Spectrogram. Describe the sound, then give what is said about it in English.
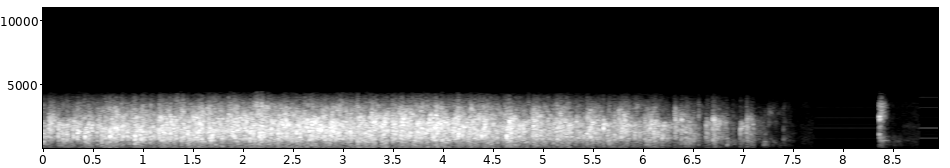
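Audience applause after a love poem is recited, a dense burst of many hands clapping that holds steady for several seconds, then thins into scattered claps and fades out, followed by a brief sharp click. “Okay, so baby got some applause.”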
